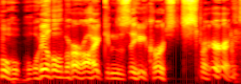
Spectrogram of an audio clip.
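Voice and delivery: high, slow talking horse voice; Mister Ed. Pretend. Talking horse confiding in Wilbur about spirits, goofy impression. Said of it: "It sounds like Mister Ed".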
